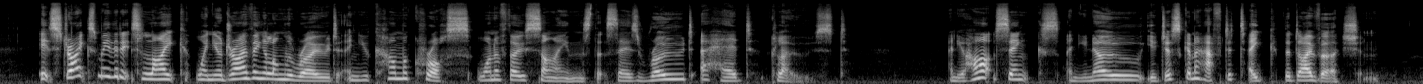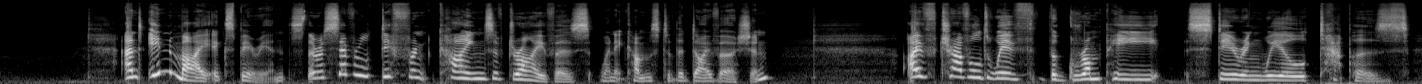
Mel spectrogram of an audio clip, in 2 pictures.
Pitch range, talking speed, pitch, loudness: 185-275 Hz, 140 wpm, 230 Hz, -17 LUFS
